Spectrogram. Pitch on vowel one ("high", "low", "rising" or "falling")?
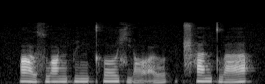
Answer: falling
